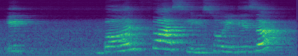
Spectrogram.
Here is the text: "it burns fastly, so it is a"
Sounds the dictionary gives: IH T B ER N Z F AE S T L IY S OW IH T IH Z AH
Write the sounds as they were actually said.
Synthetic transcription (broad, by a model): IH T B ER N F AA S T L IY S OW IH T IH Z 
